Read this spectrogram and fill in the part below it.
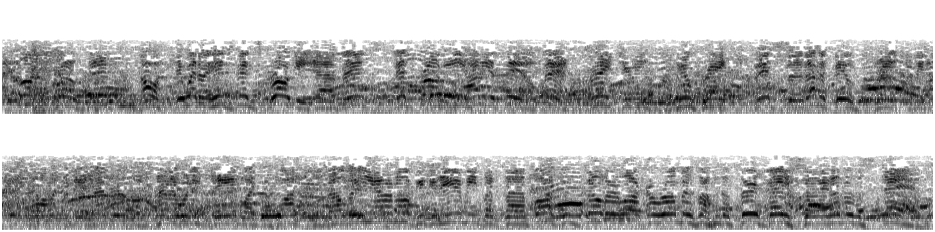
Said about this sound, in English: I wonder if it's as noisy over there, because the din here is terrific.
